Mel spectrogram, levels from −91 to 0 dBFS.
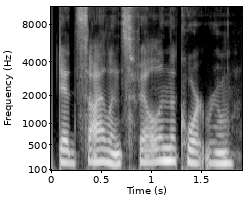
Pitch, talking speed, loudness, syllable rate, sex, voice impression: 190 Hz, 220 wpm, -15 LUFS, 5.2 syllables/s, female, feminine, adult-like, slightly fluent, slightly calm, slightly elegant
